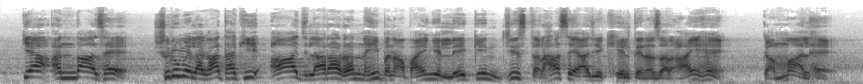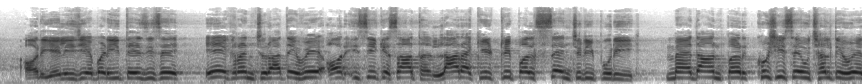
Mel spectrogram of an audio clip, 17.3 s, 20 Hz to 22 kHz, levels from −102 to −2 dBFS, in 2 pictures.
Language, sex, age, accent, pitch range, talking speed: Hindi, male, 20-39, native, 220-280 Hz, 175 wpm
